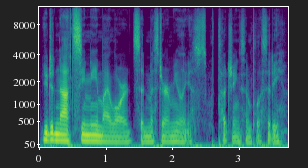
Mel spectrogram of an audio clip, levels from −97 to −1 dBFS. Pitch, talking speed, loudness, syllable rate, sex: 90 Hz, 210 wpm, -21 LUFS, 5.6 syllables/s, male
